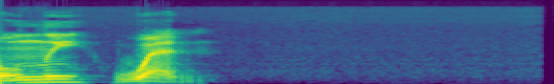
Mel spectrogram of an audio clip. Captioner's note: pause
